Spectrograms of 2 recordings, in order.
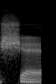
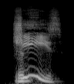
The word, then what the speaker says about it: Chez: He says, I would correct Ben's pronunciation on the URL for the Chez Apocalypse fan Tumblr. It actually should be Chez Apocalypse. – Chez. – Chez. – Chez. – Chez. Cheese.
